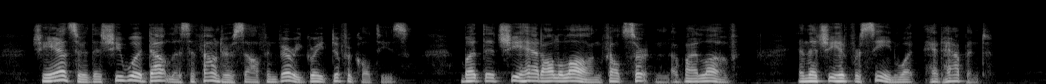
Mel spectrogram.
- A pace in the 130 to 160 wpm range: No, average, 185 wpm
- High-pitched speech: No, medium, 145 Hz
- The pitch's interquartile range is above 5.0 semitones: Yes, wide, 5.4 semitones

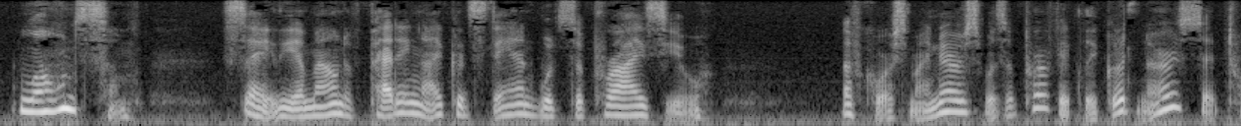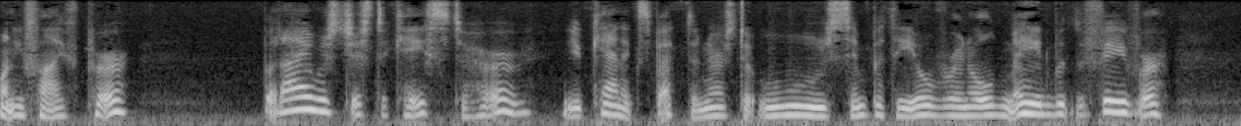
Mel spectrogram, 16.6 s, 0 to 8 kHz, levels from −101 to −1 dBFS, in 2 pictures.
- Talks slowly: No, average, 175 wpm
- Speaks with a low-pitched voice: No, medium, 180 Hz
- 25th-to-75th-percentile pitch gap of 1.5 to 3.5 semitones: No, average, 5.1 semitones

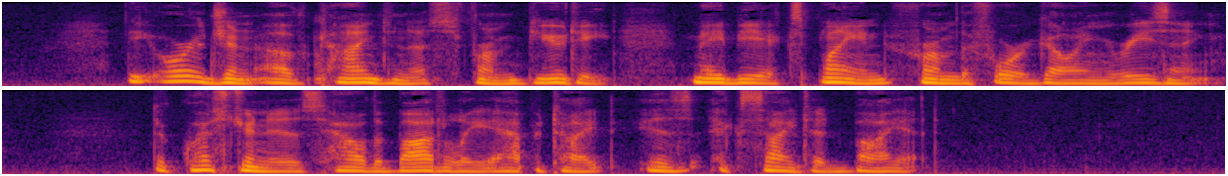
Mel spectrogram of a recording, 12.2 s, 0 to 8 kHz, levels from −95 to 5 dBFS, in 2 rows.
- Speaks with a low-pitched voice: Yes, low, 125 Hz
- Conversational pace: No, slow, 120 wpm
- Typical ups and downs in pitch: Yes, average, 3.5 semitones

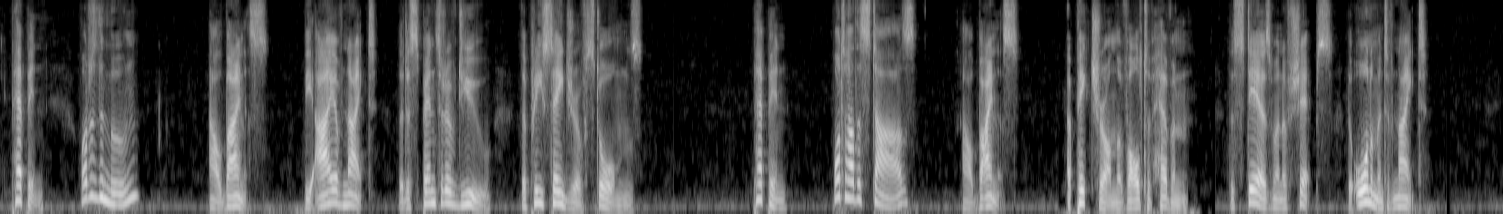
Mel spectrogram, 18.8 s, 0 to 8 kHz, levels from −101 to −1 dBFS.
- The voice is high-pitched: No, low, 130 Hz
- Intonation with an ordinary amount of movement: No, wide, 7.9 semitones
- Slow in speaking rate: Yes, slow, 125 wpm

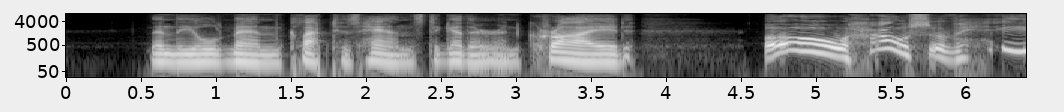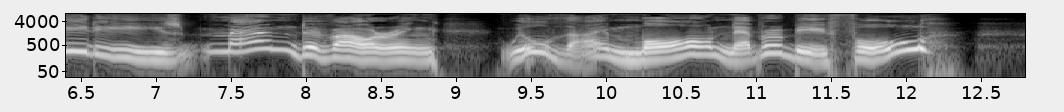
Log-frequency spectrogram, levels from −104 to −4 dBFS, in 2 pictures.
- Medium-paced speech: No, slow, 105 wpm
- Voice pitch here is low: No, medium, 150 Hz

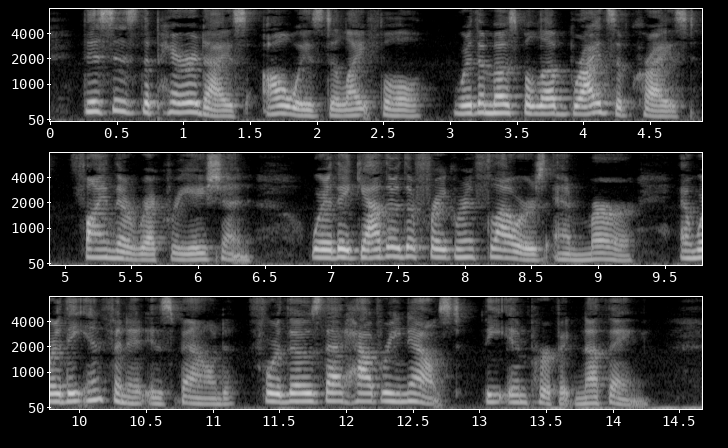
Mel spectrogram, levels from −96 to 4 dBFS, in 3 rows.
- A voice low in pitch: No, high, 205 Hz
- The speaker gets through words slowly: No, average, 155 wpm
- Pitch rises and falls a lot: Yes, wide, 5.9 semitones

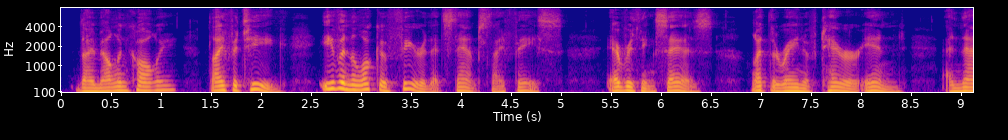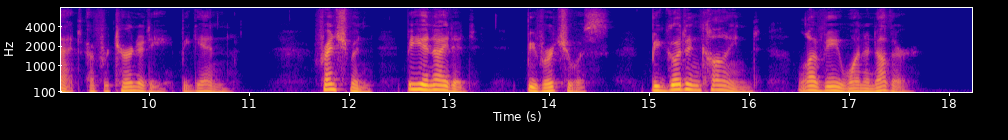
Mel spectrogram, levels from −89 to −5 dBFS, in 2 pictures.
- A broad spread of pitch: Yes, wide, 6.4 semitones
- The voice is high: No, low, 125 Hz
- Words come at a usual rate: No, slow, 130 wpm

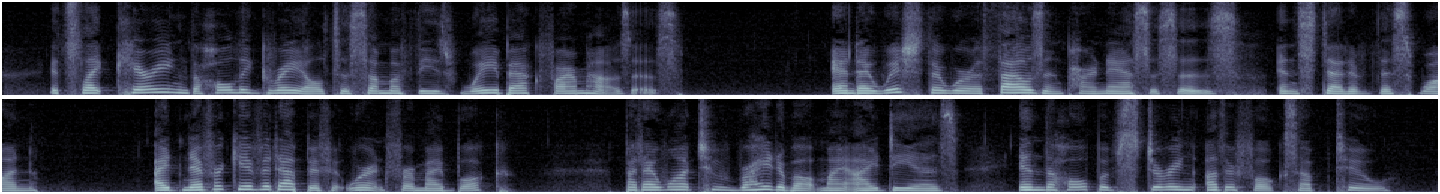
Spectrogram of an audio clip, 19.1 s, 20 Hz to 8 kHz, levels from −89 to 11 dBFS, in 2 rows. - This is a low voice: No, high, 200 Hz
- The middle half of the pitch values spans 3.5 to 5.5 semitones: Yes, average, 4.1 semitones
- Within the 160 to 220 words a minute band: Yes, average, 165 wpm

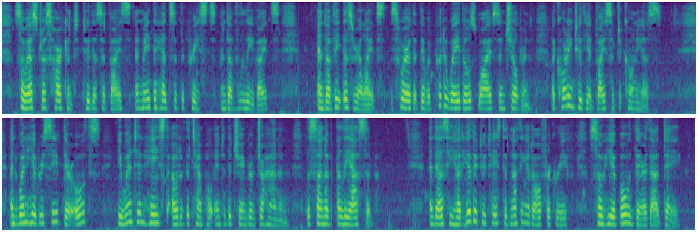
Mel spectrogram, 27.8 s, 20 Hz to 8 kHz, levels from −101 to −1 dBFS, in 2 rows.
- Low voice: No, high, 195 Hz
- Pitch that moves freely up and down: No, narrow, 2.6 semitones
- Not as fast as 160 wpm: No, average, 170 wpm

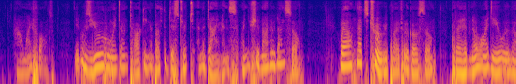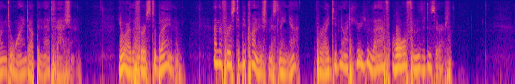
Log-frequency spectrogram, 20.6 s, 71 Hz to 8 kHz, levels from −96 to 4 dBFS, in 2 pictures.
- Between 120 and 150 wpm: No, average, 195 wpm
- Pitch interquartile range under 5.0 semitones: No, wide, 5.5 semitones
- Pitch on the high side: No, medium, 160 Hz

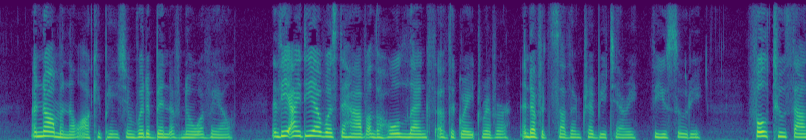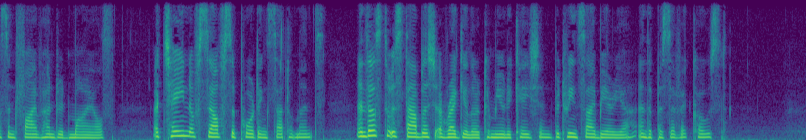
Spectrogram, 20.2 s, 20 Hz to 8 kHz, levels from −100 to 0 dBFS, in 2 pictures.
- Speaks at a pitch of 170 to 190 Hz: Yes, medium, 185 Hz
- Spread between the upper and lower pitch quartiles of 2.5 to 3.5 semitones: Yes, average, 2.8 semitones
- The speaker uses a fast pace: No, average, 160 wpm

